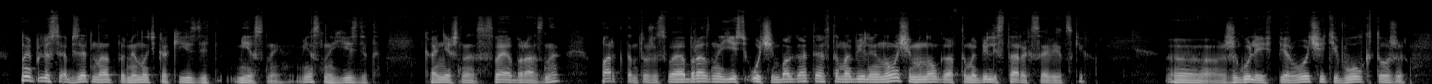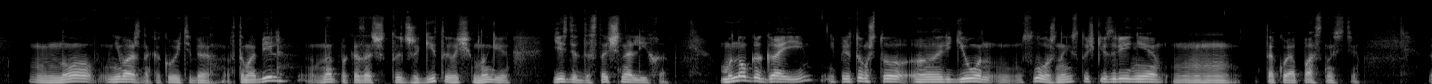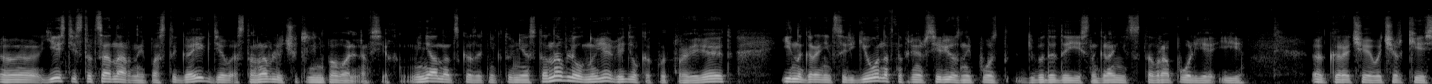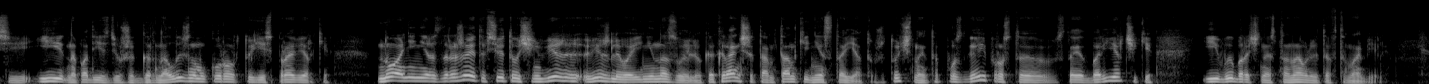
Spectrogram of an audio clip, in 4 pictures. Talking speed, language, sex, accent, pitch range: 145 wpm, Russian, male, native, 100-130 Hz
